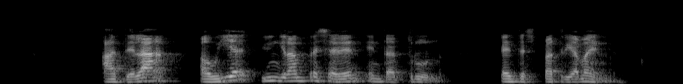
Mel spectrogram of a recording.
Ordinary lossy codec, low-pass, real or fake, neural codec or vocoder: MP3, 32 kbps; 5.4 kHz; fake; vocoder, 44.1 kHz, 128 mel bands, Pupu-Vocoder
